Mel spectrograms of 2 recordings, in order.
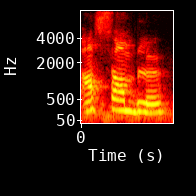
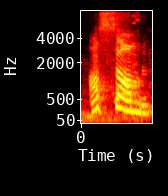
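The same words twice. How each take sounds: First: The word is said with more than two syllables. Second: The word is said with just two syllables. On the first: The speaker calls it wrong. "not ensemble" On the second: The speaker calls it right. "Two syllables"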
